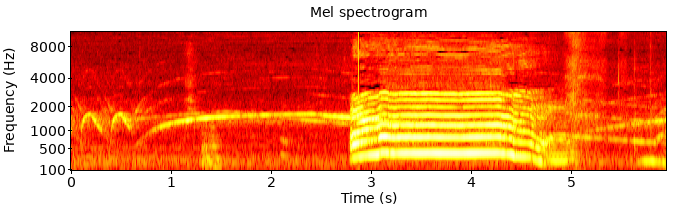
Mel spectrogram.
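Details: Alaskan Malamute named Wiley howling along to sirens: a wailing siren sweeps up and down at first, then a loud, steady, drawn-out howl holds for about two seconds before sliding down, the siren continuing faintly behind.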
